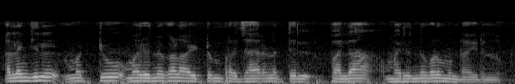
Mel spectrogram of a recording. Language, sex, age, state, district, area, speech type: Malayalam, male, 18-30, Kerala, Kozhikode, rural, spontaneous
